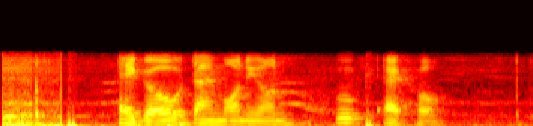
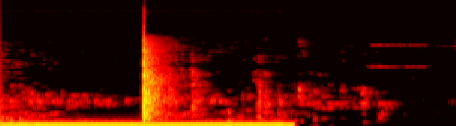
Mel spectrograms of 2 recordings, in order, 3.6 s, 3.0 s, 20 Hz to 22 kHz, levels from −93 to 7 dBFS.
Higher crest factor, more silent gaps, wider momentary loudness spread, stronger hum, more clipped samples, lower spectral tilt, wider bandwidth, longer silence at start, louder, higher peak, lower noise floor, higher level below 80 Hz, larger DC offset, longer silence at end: second, 14 dB vs 26 dB; neither; first, 12 LU vs 9 LU; neither; neither; first, -10 dB/octave vs -5.5 dB/octave; second, 4 kHz vs 9.6 kHz; about the same, 0 s vs 0 s; first, -18 LUFS vs -25 LUFS; about the same, 0 dBFS vs 0 dBFS; second, -37 dBFS vs -66 dBFS; first, -22 dBFS vs -40 dBFS; neither; second, 0.1 s vs 1.1 s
